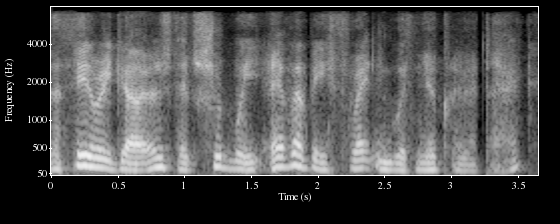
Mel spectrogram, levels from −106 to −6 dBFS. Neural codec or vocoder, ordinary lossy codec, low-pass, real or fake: codec, 24 kHz, 1.5 kbps, HILCodec; AAC, 32 kbps; 7.2 kHz; fake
